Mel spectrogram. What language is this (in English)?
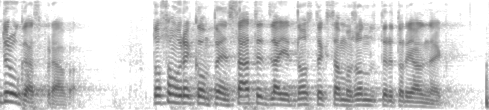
Polish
